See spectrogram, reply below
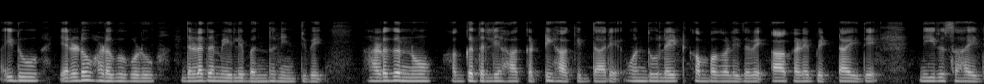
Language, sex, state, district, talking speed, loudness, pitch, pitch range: Kannada, female, Karnataka, Belgaum, 135 wpm, -25 LUFS, 155 Hz, 150-160 Hz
